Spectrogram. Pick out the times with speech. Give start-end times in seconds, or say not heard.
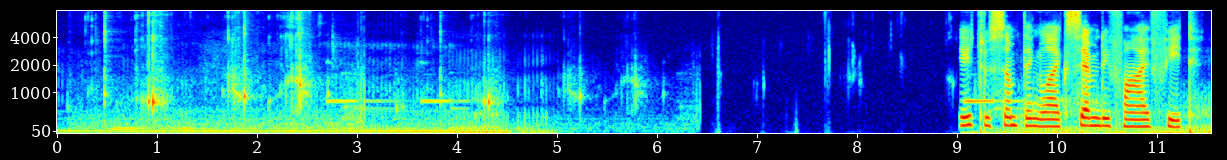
9.0-11.5.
